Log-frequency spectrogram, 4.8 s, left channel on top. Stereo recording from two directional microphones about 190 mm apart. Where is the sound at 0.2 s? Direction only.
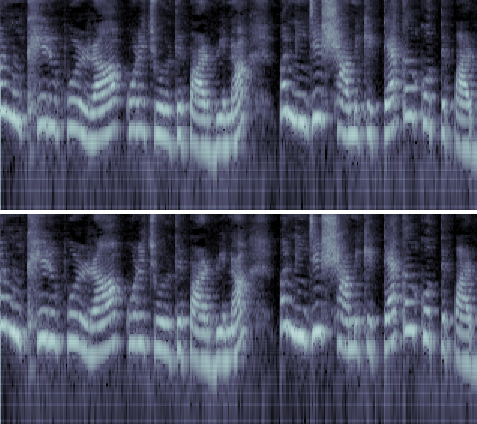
20° right (ahead or behind).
